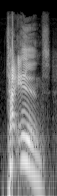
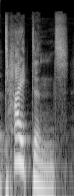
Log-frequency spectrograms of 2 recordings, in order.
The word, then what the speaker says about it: Titans: No, idiot, it's the Titans. They're not the Ti-ans. Mhm. So if you say that, I immediately deduct 90 points from your IQ. The Tennessee Titans, not the Tennessee Ti-ans.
